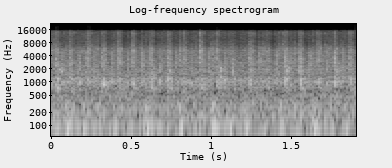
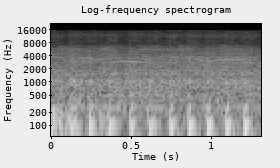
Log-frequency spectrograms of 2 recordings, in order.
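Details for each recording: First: Honda Revo Absolute with top engine cover open, before repair: fast metallic clatter constant at idle from a visibly very slack cam chain. Loose cam chain rattle. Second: Honda Revo Absolute engine after overhaul for cam chain and piston noise, oil flow checked: even, steady low thump at about five beats a second with no ticking or chain rattle; clean, healthy idle.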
